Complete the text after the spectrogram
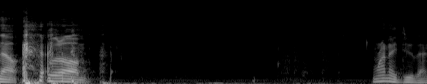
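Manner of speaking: barely able to speak. Right after trying an impersonation for the audience, struggling to speak. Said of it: "Now I can't even speak".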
